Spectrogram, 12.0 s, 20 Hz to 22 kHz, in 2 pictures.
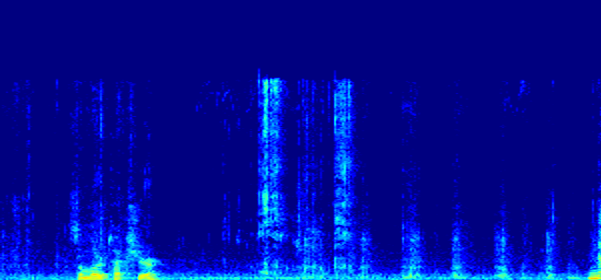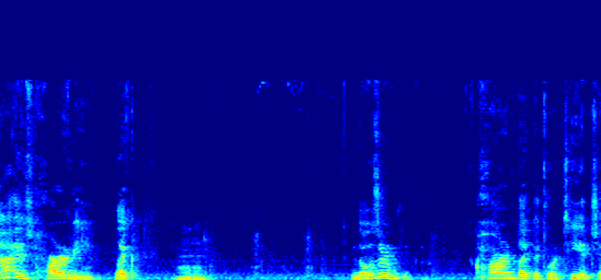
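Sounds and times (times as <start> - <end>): people chewing crisp chips: 0.0 - 1.4, 2.2 - 6.0, 7.7 - 10.9.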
